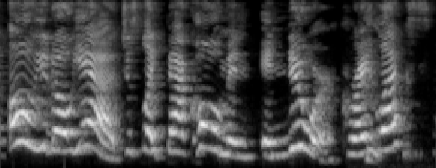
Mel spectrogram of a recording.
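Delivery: high teasing mock Jersey talk; imitating a teasing friend; mocking coworker. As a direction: needle her in a high, singsong tease. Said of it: "to say things to me like".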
